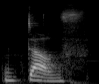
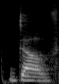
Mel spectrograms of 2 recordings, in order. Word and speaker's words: dove: right and it's pronounced dove ah dove it's that short vowel sound but this word is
